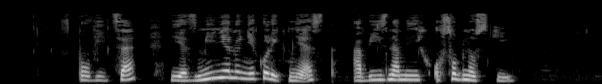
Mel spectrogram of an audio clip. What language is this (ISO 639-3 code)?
ces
